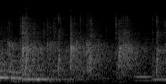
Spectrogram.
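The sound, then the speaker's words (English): A church audience applauds steadily during a morning service, applauding themselves. The clapping is a dense wash with a few swells, while a low sustained tone and faint voices hum underneath. “Can you put your hands together for yourself?”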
